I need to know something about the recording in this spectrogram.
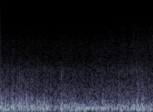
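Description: A car driving on a gravel road: a steady low rumble of tyres and wind, with wind buffeting the microphone.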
